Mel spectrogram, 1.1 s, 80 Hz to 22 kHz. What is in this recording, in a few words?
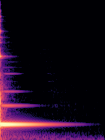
Marimba; Roland LCDP11; Africa VOL-1; Af.Marimbas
